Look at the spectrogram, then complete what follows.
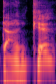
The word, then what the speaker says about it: danke: is like the shortened version like like thank danke is right like yeah danke is like the shortened like thanks instead of thank you right yeah am i saying it right is it danke or duncan or dank thank ee something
